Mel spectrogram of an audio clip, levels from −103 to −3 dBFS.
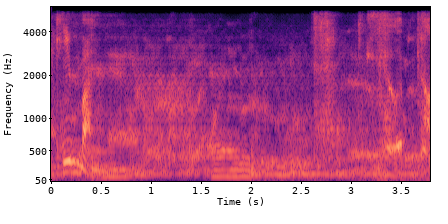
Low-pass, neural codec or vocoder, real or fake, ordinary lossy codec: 5.4 kHz; codec, 16 kHz, 4 kbps, X-Codec, HuBERT features, trained on LibriSpeech; fake; none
